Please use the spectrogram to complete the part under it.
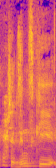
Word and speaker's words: Dzerzhinsky: Ja, Dzerzhinsky.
